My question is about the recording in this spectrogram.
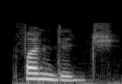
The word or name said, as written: fundage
